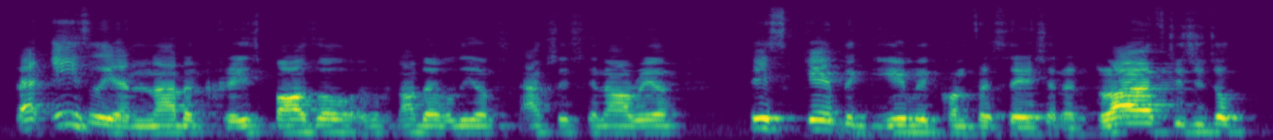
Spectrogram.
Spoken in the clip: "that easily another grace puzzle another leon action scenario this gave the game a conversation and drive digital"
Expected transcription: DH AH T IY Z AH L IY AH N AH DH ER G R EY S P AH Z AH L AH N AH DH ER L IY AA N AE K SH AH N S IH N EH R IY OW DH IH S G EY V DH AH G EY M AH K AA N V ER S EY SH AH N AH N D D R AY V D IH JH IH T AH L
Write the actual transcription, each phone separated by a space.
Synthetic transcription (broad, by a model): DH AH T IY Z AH L IY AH N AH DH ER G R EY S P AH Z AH L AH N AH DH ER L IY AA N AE K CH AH L S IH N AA R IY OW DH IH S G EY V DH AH G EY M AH K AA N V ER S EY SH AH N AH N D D R AY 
